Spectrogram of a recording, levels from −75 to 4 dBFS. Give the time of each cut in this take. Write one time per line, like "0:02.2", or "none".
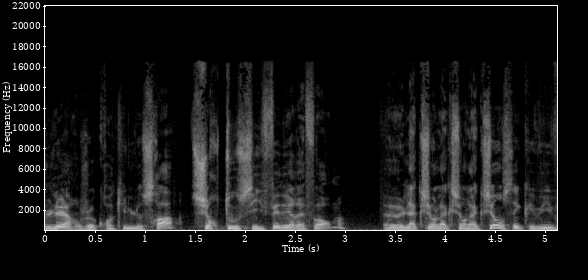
0:01.4
0:03.3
